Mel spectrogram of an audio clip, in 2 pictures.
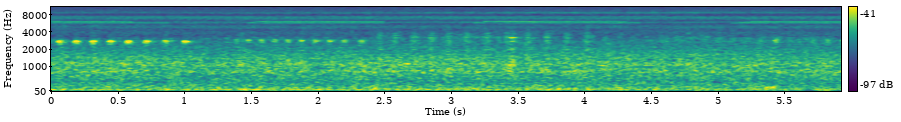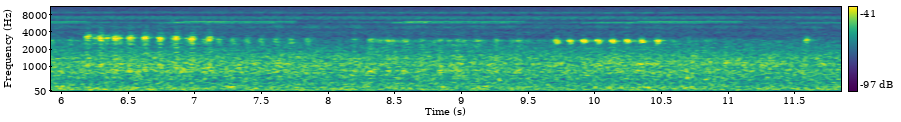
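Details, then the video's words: Frogs calling together in farm fields while fishing goes on: repeated trains of quick, sharp pulses, with a brighter, louder burst near the middle, set against a constant thin high-pitched drone. "Pikinggan mo Ang MGA huni Ng MGA Palaka SA bukid| Relaxing Frog Singing"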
